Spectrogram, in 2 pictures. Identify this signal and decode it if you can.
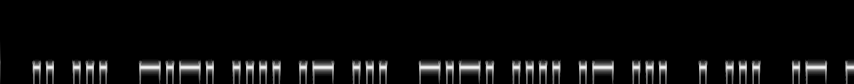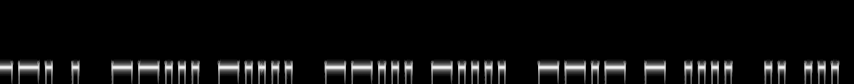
Morse code, heard as a keyed tone, about 18 wpm, 800 Hz. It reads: IS CHAS CHAS ES AGE 76 76 QTH IS
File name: Morse / qso-18wpm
